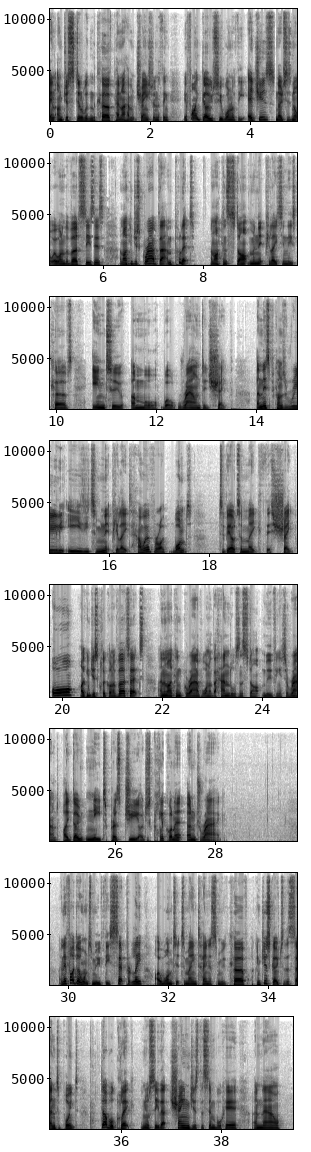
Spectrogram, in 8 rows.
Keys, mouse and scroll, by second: 6.2 click, 8.9 click, 15.1 click, 18.0 click, 19.7 click, 21.1 click, 29.1 click, 35.4 click, 35.5 click, 38.4 click.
